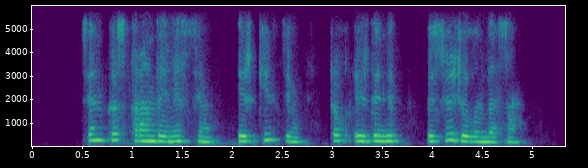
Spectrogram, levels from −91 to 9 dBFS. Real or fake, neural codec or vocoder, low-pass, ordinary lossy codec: fake; codec, 16 kHz, 4 kbps, FreqCodec, smaller model; 5.4 kHz; Opus, 16 kbps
